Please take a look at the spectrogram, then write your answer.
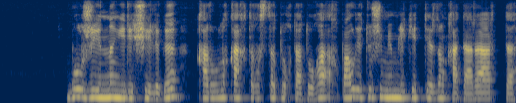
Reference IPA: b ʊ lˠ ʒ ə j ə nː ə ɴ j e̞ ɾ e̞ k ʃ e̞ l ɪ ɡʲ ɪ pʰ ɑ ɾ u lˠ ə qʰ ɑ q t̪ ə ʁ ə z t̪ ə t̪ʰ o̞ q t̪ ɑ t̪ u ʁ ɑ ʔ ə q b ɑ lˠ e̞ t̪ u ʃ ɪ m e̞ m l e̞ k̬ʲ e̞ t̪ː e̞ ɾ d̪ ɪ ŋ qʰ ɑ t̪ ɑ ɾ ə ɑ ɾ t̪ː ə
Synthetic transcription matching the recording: b ʊ lˠ ʒ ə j ə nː ə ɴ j e̞ ɾ e̞ k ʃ e̞ l ɪ ɡʲ ɪ qʰ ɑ ɾ u lˠ ə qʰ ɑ q t̪ ə ʁ ə s t̪ ə t̪ʰ o̞ q t̪ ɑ t̪ u ʁ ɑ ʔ ə q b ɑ lˠ e̞ t̪ u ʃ ɪ m e̞ m l e̞ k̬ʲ e̞ t̪ː e̞ ɾ d̪ ɪ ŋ qʰ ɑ t̪ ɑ ɾ ə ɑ ɾ t̪ː ə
